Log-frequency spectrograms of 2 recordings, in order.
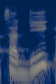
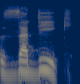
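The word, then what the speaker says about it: צדיק: Nós podemos pronunciar tzadik ou zadik, não é?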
